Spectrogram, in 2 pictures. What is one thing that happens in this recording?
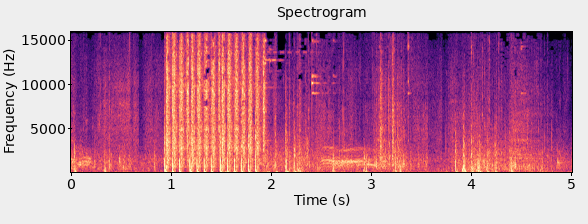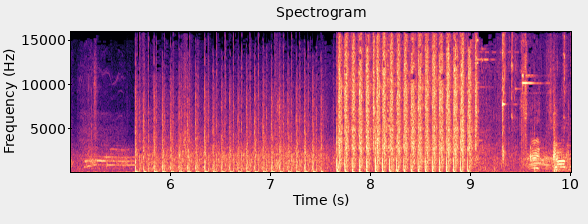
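A rifle fires rapid bursts of shots at close range.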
